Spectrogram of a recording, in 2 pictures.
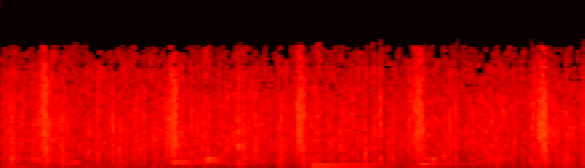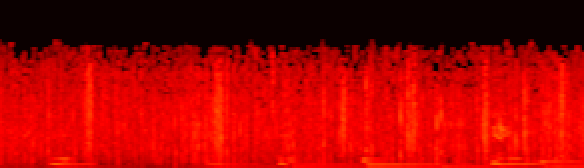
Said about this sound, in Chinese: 淅沥淅沥，雨滴打在雨伞上。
